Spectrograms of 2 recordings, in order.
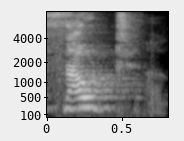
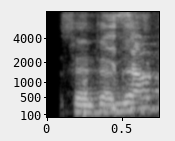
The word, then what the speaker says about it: SAUT: I pronounce it as a one word, SOUT.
